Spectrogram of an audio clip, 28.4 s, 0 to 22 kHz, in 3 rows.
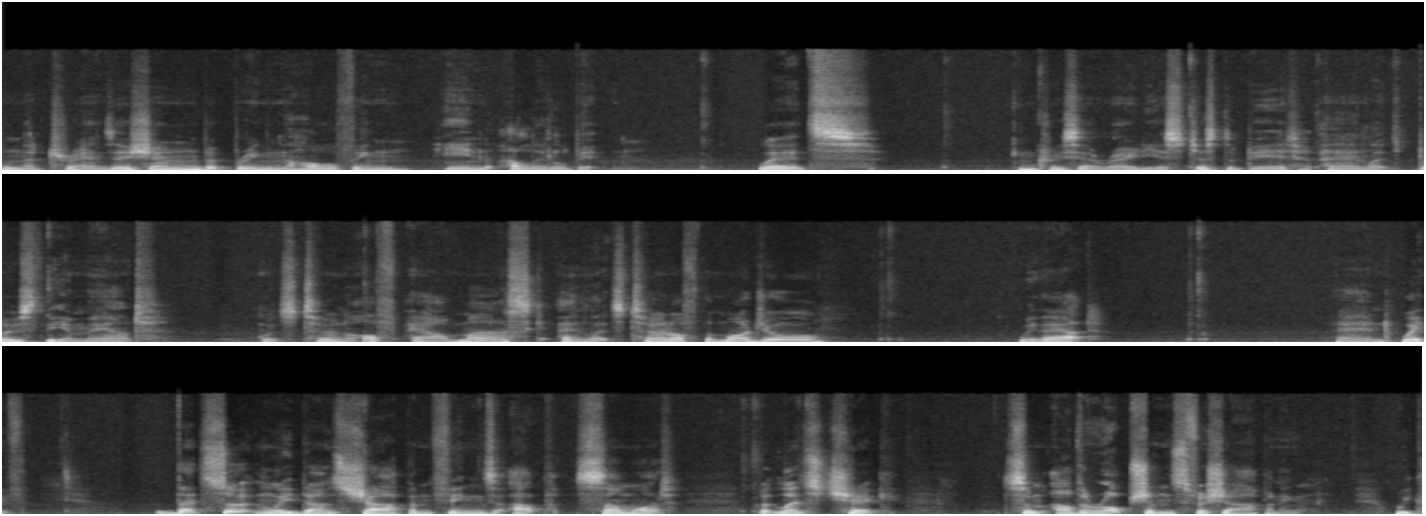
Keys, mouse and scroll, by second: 0.3-1.2 shift+scroll down 3, 1.4-1.8 scroll up 2, 3.8 click, 6.2-8.1 drag, 8.7-10.0 drag, 11.9 click, 15.3 click, 17.3 click, 21.2 click, 22.1 click, 23.9 click, 24.2 click.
